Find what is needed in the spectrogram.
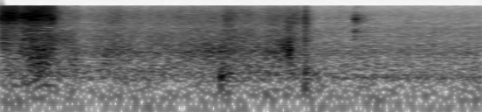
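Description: A hand briefly brushing across a stainless steel tabletop, a short rub at the start, then faint room noise with a couple of soft knocks.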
